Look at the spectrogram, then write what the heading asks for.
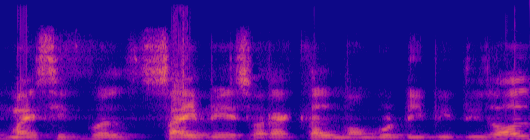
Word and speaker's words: MySQL: So how it is pronounced my SQL that is called the MySQL MySQL.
